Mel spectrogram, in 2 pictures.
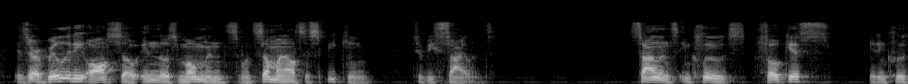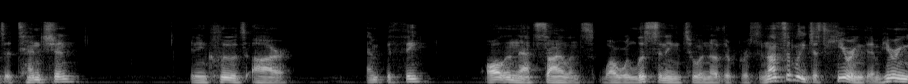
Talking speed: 135 wpm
